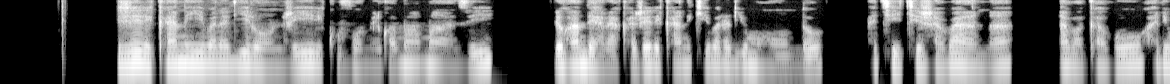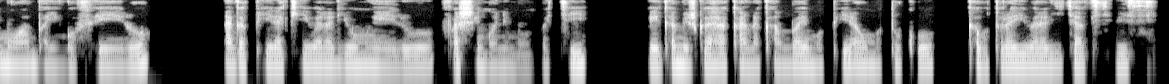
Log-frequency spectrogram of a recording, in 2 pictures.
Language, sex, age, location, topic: Kinyarwanda, female, 36-49, Kigali, health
